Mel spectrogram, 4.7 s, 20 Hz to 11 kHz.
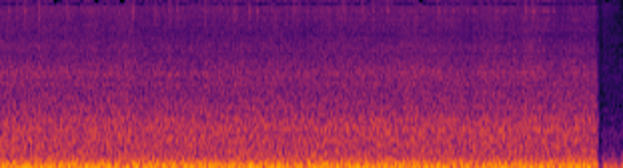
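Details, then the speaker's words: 1985 Chevrolet Caprice Classic, 5.0L 305 V8, ~153,170 miles, highway cruise after replacing the speedometer cable that caused loud squealing behind the gauge cluster: smooth, even engine-and-road drone, no squeak or tick; running normally. "so still driving here looks pretty steady no squeaking no noise okay steady on the highway as well"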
